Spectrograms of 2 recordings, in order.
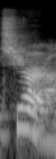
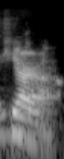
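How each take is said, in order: First: The name is said the American way. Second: The name is said the Italian way, with K.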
